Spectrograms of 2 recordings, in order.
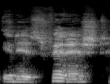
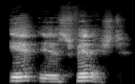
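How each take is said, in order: First: It is said in a resigned tone. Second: It is said in a triumphant tone.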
